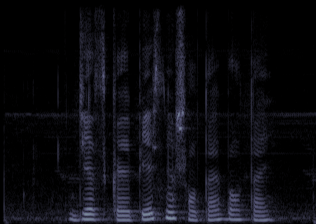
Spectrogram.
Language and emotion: Russian, neutral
